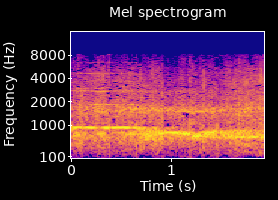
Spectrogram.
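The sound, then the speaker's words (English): Audience applause for two women performers, a dense, steady clatter of many hands clapping at a loud, even level for the whole stretch, with a faint sustained tone running beneath the crowd noise. “Huge round of applause for those two ladies, please.”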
